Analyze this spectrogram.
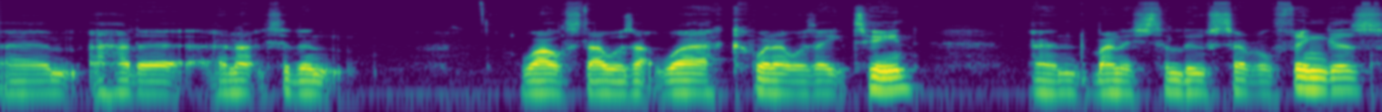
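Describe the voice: With little pitch movement, a man speaks at a moderate pace in a fairly low pitch with a slightly mellow tone.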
